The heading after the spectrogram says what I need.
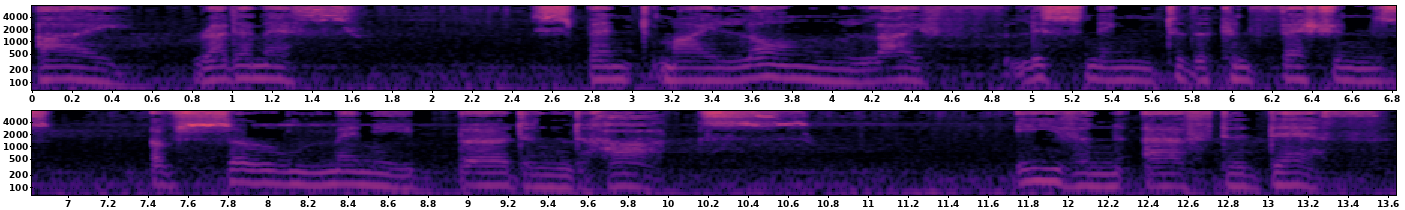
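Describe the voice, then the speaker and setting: Really deep slow old undead confessor, mournful n solemn, dark fantasy game. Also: male voice, level tone, background noise. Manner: grave, archaic, drawn-out and deliberate.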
